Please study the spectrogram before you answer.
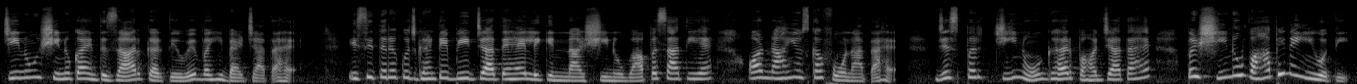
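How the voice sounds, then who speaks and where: A woman's voice: high-pitched, big pitch swings, unhurried. A woman giving scripted narration of a cartoon story as its narrator.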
